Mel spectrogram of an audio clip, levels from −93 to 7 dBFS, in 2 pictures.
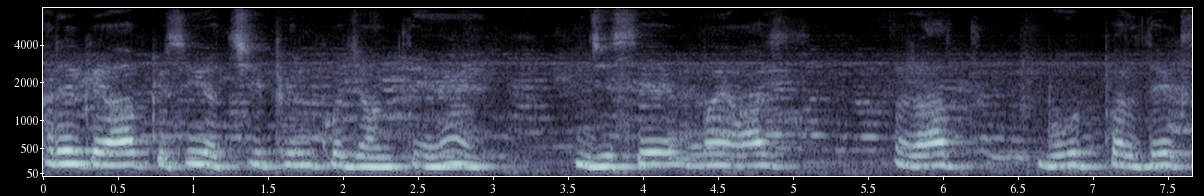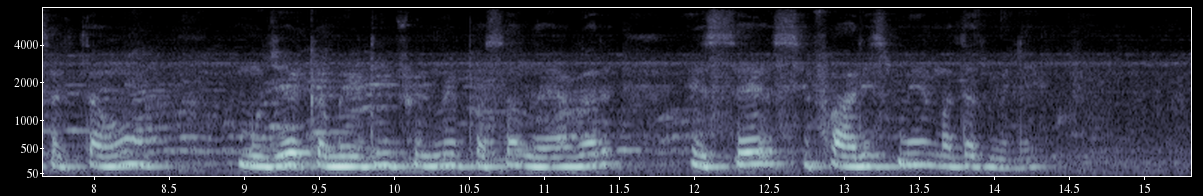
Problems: constant background noise, background conversations at intervals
